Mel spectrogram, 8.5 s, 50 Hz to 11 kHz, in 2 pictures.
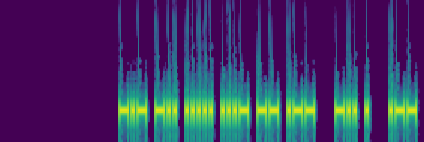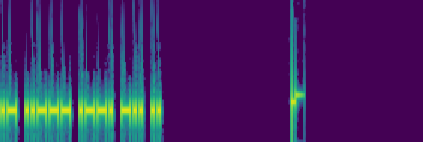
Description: Morse code, heard as a keyed tone, about 40 wpm, 700 Hz. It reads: KD5VMW DE WA2PDI
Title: USA Callsign DE Callsign - 6 Characters - 40wpm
